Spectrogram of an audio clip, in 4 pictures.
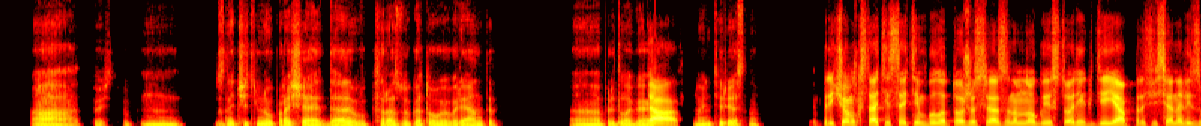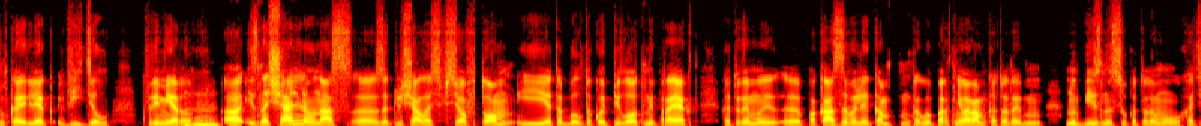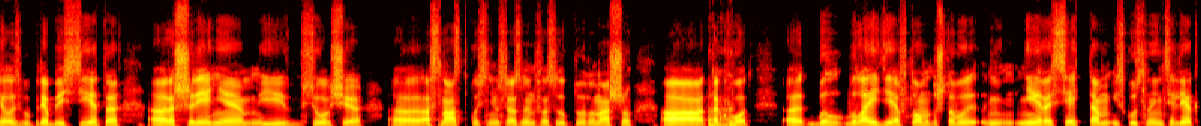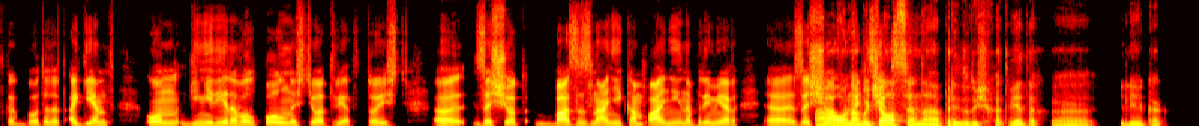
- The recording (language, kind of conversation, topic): Russian, podcast, Как вы выстраиваете доверие в команде?
- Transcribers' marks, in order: none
